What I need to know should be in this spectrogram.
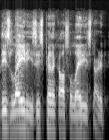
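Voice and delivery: usual speaking voice

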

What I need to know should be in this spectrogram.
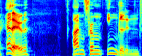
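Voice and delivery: mock posh English accent; posh London accent. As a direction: put on a posh London voice, drawing it out. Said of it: "They just mean posh London".

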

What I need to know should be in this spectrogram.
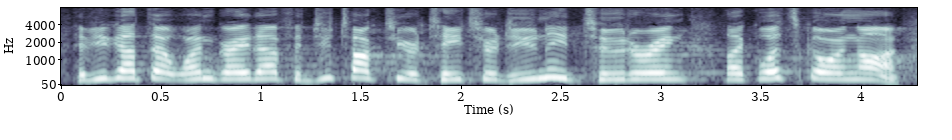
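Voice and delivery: a hint of an exasperated mom grilling her kid. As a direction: rattle off questions like a nagging mom. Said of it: "your mom looks at you and she says".

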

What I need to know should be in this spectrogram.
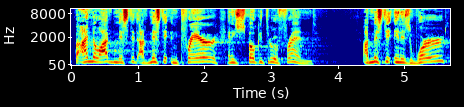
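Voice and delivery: ordinary talk

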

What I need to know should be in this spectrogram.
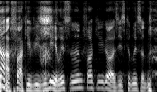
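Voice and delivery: high, laughing mock insult; teasing laugh. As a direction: tease them through a laugh.

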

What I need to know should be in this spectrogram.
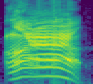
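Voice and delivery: loud, high "aah" cry; real yelp. Real, not acted. Host cries out mid-banter, a loud high yelp.

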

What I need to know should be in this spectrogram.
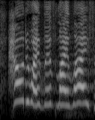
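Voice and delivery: high, loud, over-eager plea; bouncy yellow person. Acted. Yellow follower asking a commanding leader, high and loud. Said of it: "and they're like".

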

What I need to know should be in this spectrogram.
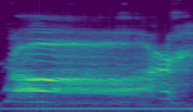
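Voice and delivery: primal roar. Shown as a demonstration. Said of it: "That's my animal primal nature sound roaring".

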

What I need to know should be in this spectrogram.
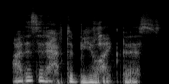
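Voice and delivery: very soft, high, plaintive near-whisper; whispered question. A narrator's reading. Child asking dad why, plaintive whisper. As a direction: ask it small and hushed. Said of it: "I whispered".

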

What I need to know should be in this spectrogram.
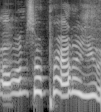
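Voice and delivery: high mock-proud wifely voice; imitated wife. Wife praising husband for the clean shirt, high imitation. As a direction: coo it way up high. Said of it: "And she's like".

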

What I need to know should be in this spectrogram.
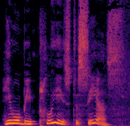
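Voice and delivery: plain reading voice

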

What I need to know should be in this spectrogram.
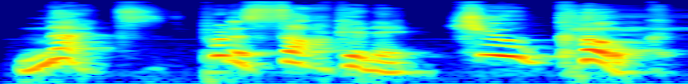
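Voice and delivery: lightly voiced cheeky creature, high and rising; high-pitched mongoose. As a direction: toss off the insults in a mock squeaky mongoose voice. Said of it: "always in a high-pitched voice".

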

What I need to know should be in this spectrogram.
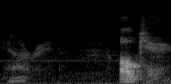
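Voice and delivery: slow hushed whisper. Acted. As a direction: murmur agreement under your breath. Secret plotting in the bathroom.

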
